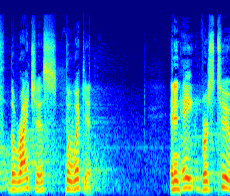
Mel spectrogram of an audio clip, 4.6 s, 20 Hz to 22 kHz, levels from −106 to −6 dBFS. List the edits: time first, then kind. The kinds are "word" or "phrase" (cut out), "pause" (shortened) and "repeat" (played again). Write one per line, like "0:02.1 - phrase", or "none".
0:01.3 - word
0:03.6 - word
